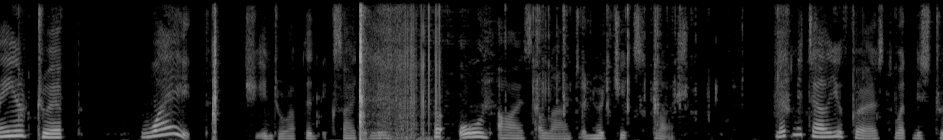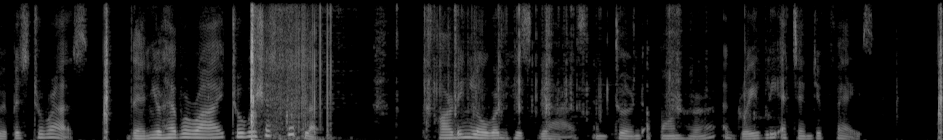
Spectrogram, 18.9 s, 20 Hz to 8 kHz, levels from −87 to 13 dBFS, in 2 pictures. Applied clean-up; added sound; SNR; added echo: classical method spectral subtraction.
